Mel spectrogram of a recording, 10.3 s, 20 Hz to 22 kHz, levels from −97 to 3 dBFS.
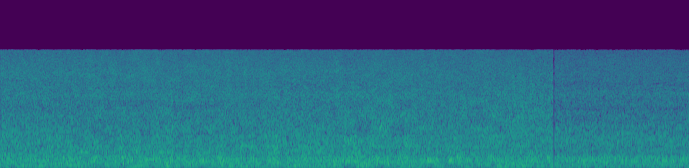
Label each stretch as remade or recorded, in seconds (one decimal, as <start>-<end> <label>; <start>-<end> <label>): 0.0-1.2 recorded; 1.2-4.2 remade; 4.2-5.0 recorded; 5.0-7.9 remade; 7.9-10.3 recorded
